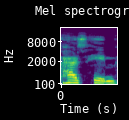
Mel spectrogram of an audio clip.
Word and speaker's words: Hashim: You see it's spelled has him. H A S H I M. It's Hashim.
